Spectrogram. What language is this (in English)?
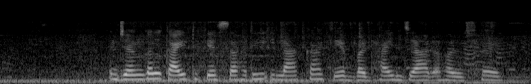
Maithili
